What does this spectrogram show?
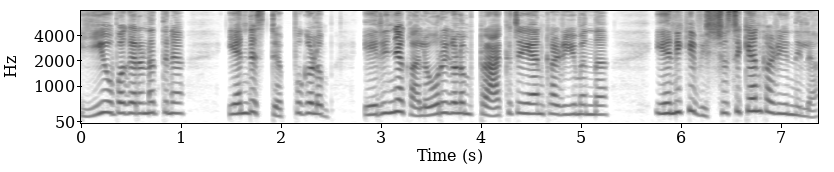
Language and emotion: Malayalam, surprised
